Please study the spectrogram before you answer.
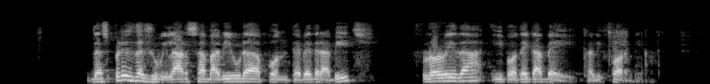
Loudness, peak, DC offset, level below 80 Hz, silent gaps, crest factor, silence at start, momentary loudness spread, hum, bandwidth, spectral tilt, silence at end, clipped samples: -15 LUFS; 0 dBFS; under 0.1%; -56 dBFS; 3.79-4.11 s; 16 dB; 0.9 s; 10 LU; none; 7.8 kHz; -5.5 dB/octave; 0.7 s; under 0.1%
